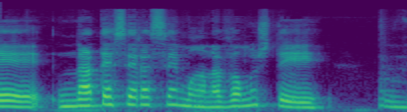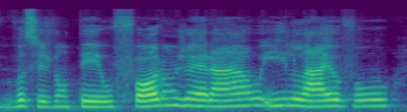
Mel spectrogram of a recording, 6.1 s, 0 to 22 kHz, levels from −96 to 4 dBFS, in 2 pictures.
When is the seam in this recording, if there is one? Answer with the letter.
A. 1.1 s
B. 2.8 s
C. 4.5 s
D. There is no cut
B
